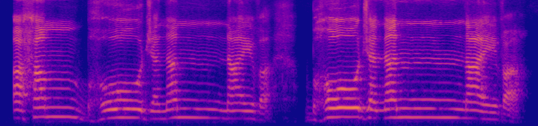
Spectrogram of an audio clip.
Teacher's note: we bring the dental sound into the end of bhojanam.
